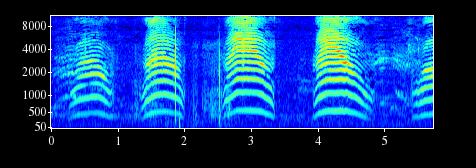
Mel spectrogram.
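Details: Kittens calling for their mother with a run of arched, harmonic-rich meows, five calls in under six seconds, some overlapping, with a couple of sharp clicks between them.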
